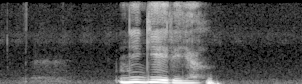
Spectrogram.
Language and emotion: Russian, neutral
